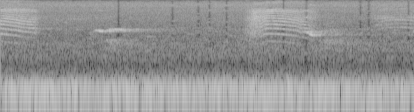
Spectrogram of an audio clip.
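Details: Two Gray Catbirds call to each other with slurred, cat-like meows, two or three short nasal calls falling in pitch, over a steady low rumble.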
